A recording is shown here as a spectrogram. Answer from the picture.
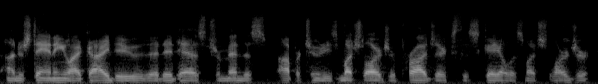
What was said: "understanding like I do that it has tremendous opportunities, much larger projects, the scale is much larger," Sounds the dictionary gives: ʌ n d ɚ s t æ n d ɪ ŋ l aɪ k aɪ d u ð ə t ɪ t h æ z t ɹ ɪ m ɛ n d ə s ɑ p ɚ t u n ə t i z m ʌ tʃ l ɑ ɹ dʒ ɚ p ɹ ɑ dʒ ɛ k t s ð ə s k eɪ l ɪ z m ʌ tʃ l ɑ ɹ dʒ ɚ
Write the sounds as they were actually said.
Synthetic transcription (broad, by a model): ʌ n d ɚ s t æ n d ɪ ŋ l aɪ k aɪ d u ð ə t ɪ t h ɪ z t ɹ ɪ m ɛ n d ə s ɑ p ɚ t u n ə t i z m ʌ tʃ l ɑ ɹ dʒ ɚ p ɹ ɑ dʒ ɛ k t s ð ə s k eɪ l ɪ z m ʌ tʃ l ɑ ɹ dʒ ɚ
